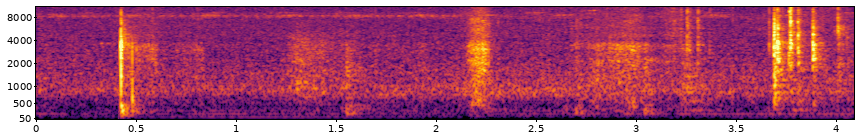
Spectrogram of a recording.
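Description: Knocks and clunks of a person climbing into the seat of a small garden tractor: one sharp knock about half a second in, a duller thump around two seconds and a few quick clacks near the end, over a steady low hum.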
